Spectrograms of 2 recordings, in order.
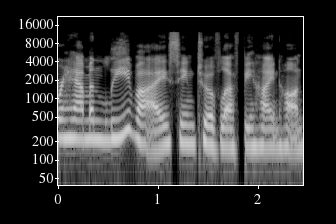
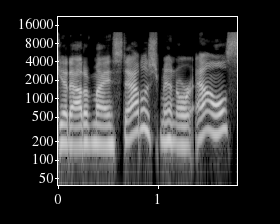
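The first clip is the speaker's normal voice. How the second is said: ordinary talk, nothing marked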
